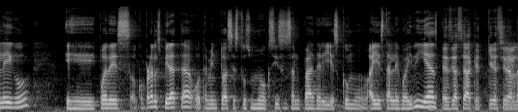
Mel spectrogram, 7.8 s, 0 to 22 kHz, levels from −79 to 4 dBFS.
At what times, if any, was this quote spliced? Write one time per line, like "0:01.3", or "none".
0:04.5
0:06.5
